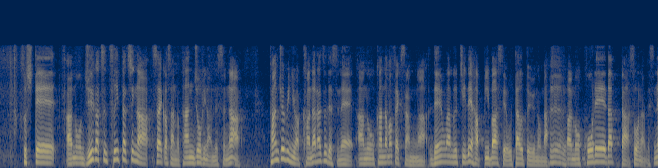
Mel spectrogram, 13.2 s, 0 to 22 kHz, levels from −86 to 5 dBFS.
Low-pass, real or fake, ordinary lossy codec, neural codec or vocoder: 7.2 kHz; fake; none; codec, 16 kHz, 1.1 kbps, Voila-Tokenizer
